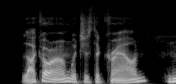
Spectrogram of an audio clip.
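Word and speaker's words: La Couronne: Uh, how do you pronounce that, Josh? Laoron. Lacoron, which is the Crown.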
